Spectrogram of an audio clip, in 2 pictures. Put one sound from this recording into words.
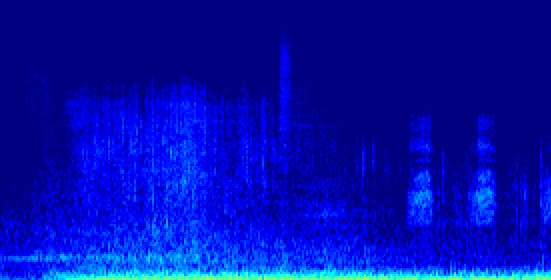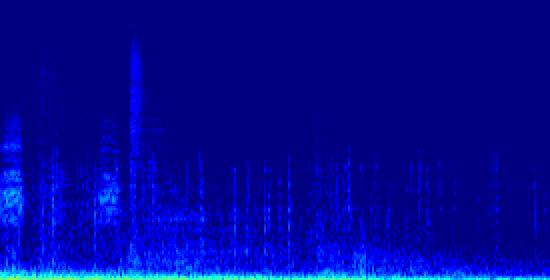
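A deep rumbling drone plays.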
